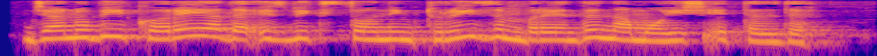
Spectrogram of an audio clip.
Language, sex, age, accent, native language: Uzbek, female, 25-34, Buxoro, Uzbek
